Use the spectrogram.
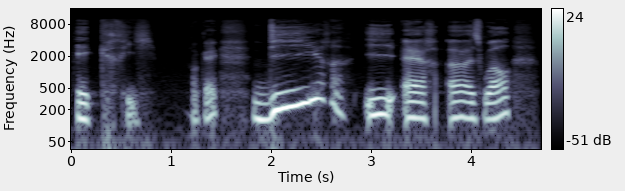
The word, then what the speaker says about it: écrit: Remember that even if you've got this final T, you don't pronounce it, so it goes like écrit, okay.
